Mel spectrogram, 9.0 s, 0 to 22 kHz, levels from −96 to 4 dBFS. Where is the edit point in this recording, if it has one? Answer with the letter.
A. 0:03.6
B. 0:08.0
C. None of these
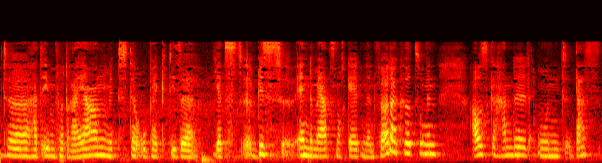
B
